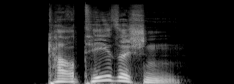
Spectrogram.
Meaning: inflection of kartesisch: 1. strong genitive masculine/neuter singular 2. weak/mixed genitive/dative all-gender singular 3. strong/weak/mixed accusative masculine singular 4. strong dative plural
- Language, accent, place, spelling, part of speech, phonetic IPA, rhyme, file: German, Germany, Berlin, kartesischen, adjective, [kaʁˈteːzɪʃn̩], -eːzɪʃn̩, De-kartesischen.ogg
